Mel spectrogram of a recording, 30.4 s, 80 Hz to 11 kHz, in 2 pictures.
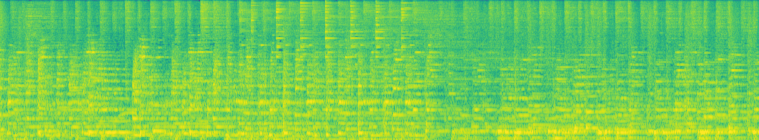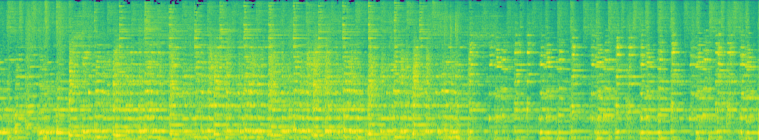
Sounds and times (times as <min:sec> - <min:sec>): Steelpan: 0:00.0 - 0:30.3.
